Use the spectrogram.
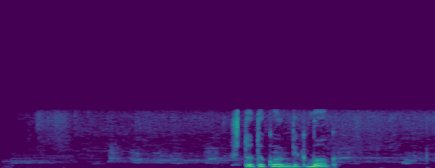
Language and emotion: Russian, neutral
